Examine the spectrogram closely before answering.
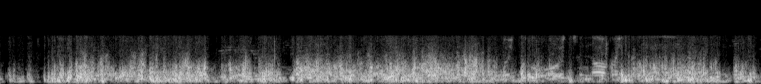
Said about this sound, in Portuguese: Pera aí que eu não tô conseguindo te escutar. Tá ventando aí? Tô no campo.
